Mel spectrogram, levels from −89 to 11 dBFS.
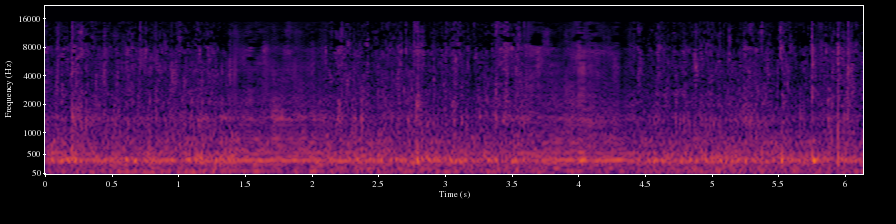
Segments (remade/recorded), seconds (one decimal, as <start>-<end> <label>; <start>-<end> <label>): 0.0-1.4 recorded; 1.4-2.1 remade; 2.1-3.6 recorded; 3.6-4.4 remade; 4.4-6.1 recorded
